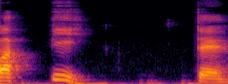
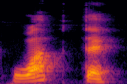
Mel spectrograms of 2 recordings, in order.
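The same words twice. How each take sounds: First: "apité" with a clear i after p; wrong extra vowel. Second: "apté" with lips just closing on p; no vowel between p and t in "apté"; mute P. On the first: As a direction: stretch the mistaken "pi" in "apité". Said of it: "Não leia o apité". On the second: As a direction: stop on the p, then open "té" in "apté". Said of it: "Só fecha o lábio". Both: Shown as a demonstration.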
